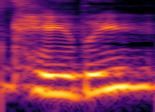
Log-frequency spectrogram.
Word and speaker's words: Kali: you don't already know my name is kaylee it spelled kaal I I know it spelled like Kali and I don't pronounce it that way don't ask me why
